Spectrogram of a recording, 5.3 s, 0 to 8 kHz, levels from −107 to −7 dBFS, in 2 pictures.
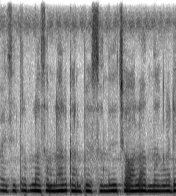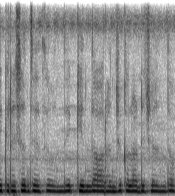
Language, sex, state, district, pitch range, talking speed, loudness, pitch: Telugu, female, Andhra Pradesh, Visakhapatnam, 215-225 Hz, 170 wpm, -14 LUFS, 220 Hz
